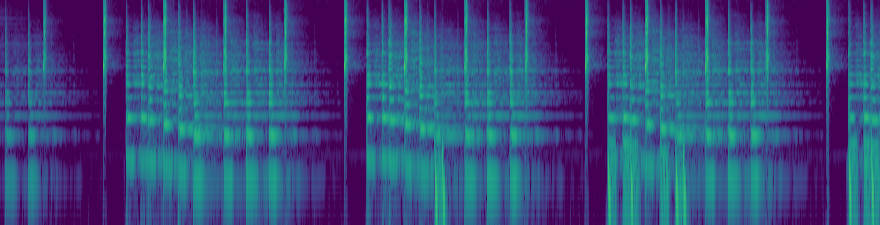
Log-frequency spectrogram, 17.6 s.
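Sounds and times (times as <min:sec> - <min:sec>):
remix music: 0:00.0 - 0:01.4, 0:02.5 - 0:06.1, 0:07.4 - 0:11.0, 0:12.2 - 0:15.8, 0:17.0 - 0:17.6.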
